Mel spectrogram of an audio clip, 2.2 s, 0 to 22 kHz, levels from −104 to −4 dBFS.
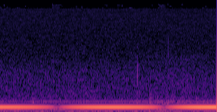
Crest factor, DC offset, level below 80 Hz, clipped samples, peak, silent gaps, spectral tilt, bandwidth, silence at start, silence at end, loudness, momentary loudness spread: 8 dB; under 0.1%; -68 dBFS; under 0.1%; -30 dBFS; none; -10 dB/octave; 2.1 kHz; 0 s; 0 s; -40 LUFS; 8 LU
